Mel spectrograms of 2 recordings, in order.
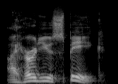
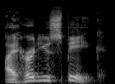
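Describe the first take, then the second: No difference in how they are said.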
